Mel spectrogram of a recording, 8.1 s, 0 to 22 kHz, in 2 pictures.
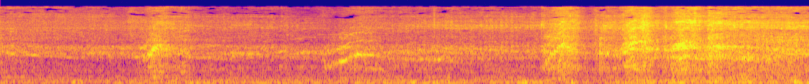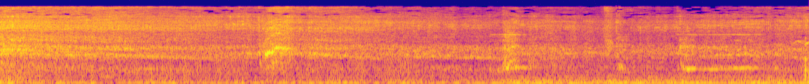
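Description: Brushless electric drivetrain of an Arrma Typhon TLR Tuned 1/8 RC buggy (1650 kV Max6 motor on 6S) whining up and down in short throttle blips on light throttle, with tyre noise on concrete. There are several rising and falling whines, the strongest about three seconds in.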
